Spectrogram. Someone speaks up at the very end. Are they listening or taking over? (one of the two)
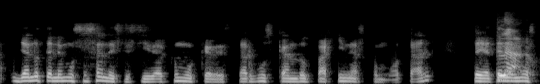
listening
